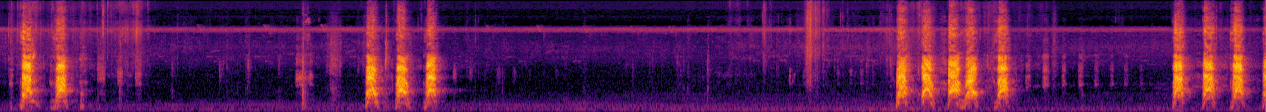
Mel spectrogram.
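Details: Domestic dog barking in short bursts of two to five sharp barks separated by quiet gaps of several seconds, with a faint steady high tone in the background.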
